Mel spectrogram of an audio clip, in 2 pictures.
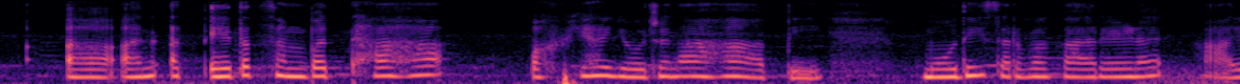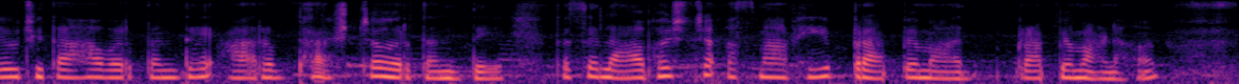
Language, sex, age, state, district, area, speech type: Sanskrit, female, 18-30, Maharashtra, Thane, urban, spontaneous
